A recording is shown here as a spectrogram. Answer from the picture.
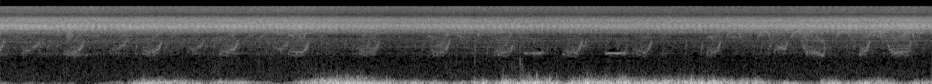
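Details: Constant high sizzling drone of a large brown cicada singing on a tree in summer, with faint repeated upswept chirps from another animal and rolling low rumble in the background.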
